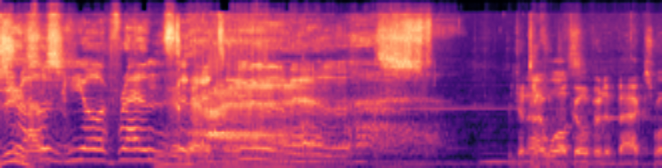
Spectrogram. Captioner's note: in an exaggeratedly evil voice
